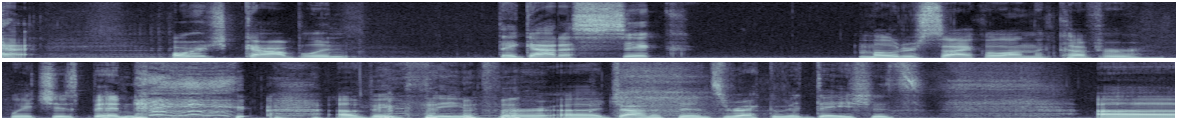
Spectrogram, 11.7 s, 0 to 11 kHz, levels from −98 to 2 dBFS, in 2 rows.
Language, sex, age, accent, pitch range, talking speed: English, male, 20-39, American, 100-130 Hz, 110 wpm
